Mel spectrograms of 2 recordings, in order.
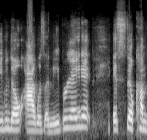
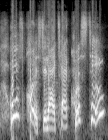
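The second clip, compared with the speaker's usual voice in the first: high loud disbelief; shocked high shout; 10 semitones higher, 7 dB louder than usual. Real, not acted. Shocked at own clip.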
